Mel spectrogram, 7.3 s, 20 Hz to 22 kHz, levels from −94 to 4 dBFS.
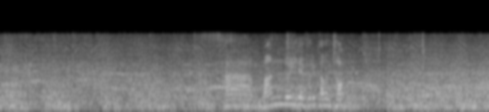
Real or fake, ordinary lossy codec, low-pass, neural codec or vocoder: fake; Opus, 64 kbps; 7.2 kHz; codec, 16 kHz in and 24 kHz out, 2.2 kbps, FireRedTTS-2 codec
